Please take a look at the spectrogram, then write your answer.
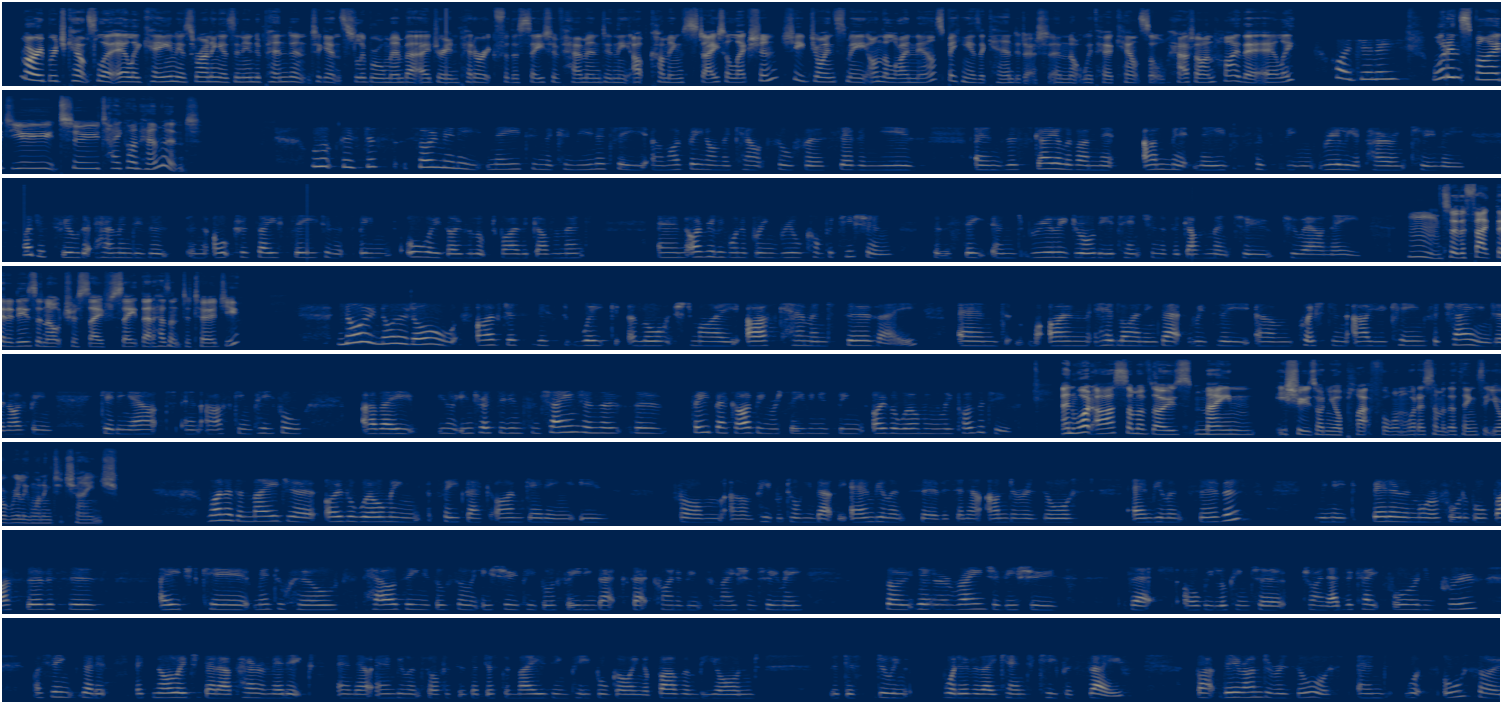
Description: Keen for Change - A Chat with the Independent Candidate for Hammond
